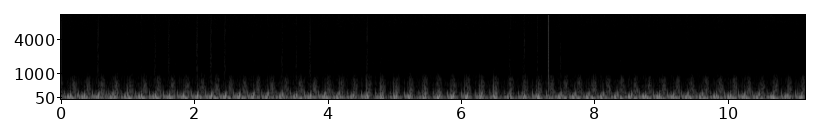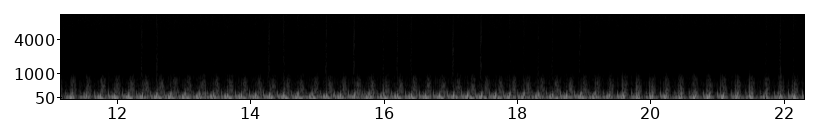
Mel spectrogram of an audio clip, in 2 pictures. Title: Heart murmur in a rabbit with mitral valve regurgitation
